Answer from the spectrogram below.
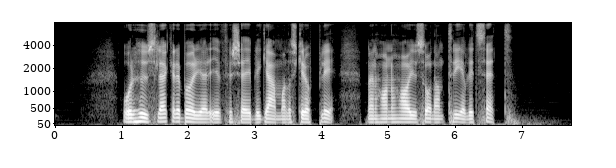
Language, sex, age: Swedish, male, 34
